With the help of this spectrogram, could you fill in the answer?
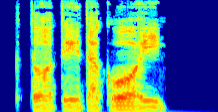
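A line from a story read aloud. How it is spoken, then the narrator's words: Menacing growl. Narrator (Russian): прорычал грозный голос старшего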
